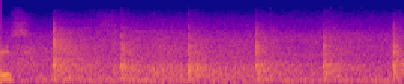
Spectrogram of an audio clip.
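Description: Footsteps of a person walking at a steady pace on a paved path, heard close to the microphone as regular soft thuds, about three every two seconds.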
